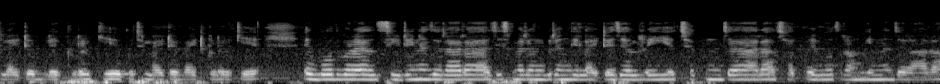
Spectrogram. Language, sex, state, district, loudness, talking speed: Hindi, male, Punjab, Fazilka, -18 LUFS, 195 wpm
